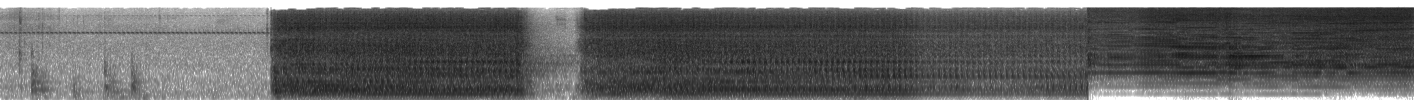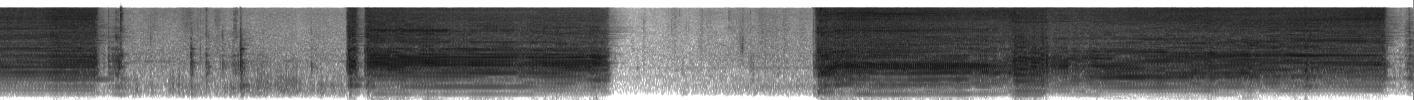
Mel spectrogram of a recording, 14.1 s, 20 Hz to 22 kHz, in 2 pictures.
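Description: Cordless drill boring through the plastic lid of a 55-gallon barrel in two short runs. It is followed by a cordless jigsaw cutting the plastic in three bursts of a couple of seconds each.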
